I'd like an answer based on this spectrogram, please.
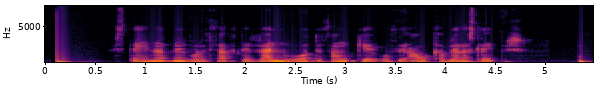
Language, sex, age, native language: Icelandic, female, 40-49, Icelandic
